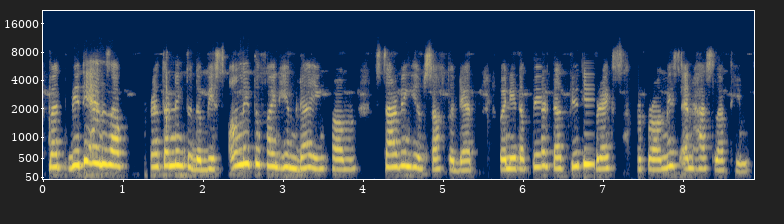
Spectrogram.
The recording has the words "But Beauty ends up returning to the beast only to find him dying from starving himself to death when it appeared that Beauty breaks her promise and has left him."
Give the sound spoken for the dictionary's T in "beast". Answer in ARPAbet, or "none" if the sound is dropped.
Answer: T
